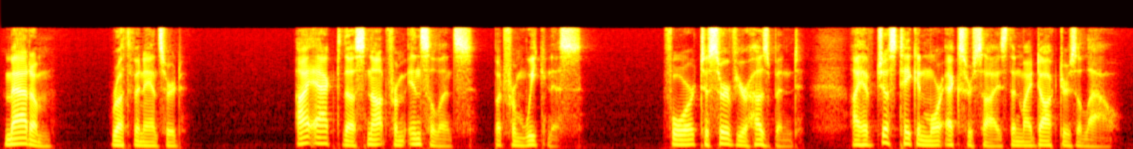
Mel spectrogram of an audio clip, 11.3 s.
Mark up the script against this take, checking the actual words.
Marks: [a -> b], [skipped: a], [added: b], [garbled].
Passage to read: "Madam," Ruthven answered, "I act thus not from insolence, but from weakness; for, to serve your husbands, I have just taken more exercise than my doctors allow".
"Madam," Ruthven answered, "I act thus not from insolence, but from weakness; for, to serve your [husbands, -> husband] I have just taken more exercise than my doctors allow".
